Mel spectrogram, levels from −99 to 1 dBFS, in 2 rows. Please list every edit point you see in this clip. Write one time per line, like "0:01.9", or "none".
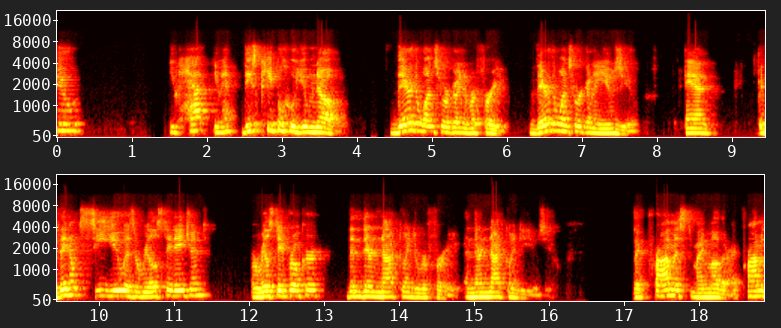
0:16.7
